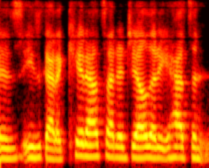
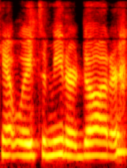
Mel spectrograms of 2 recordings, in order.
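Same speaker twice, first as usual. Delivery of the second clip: put-on thick Southern accent; 2 semitones higher than usual. Imitating a movie character's letter voiceover: imitating a thick Southern accent. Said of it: "with the thick Southern accent".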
